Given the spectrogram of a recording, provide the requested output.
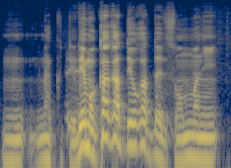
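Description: A man with a Kansai accent hosting a casual comedic radio chat, bantering and quick to laugh and retort. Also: medium pitch, sing-song, fairly bright tone. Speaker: radio show host. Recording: music playing behind the voice.

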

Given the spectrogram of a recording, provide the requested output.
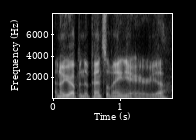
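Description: A man's voice: lowish voice, racing, a little mellow, no echo, studio quality. Man with a radio announcer voice. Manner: upbeat, polished introductions. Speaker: podcast host. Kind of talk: podcast interview.

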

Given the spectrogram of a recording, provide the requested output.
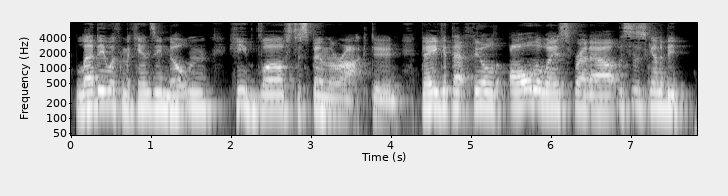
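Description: Loose, chatty male co-host for sports talk; a bit high, roomy recording. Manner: loose, chatty, laughs easily. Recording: roomy echo.

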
